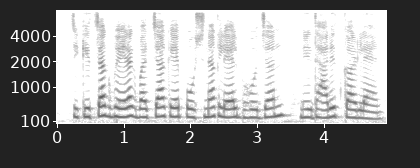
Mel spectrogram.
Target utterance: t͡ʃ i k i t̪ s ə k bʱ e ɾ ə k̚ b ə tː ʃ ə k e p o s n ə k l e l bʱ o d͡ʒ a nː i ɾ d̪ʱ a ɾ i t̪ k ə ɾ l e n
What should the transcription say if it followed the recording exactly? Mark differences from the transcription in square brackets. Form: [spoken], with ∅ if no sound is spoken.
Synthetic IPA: t͡ʃ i k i t̪ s ə k bʱ e ɾ ə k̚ b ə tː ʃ [a] k e p o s n ə k l e l bʱ o d͡ʒ [ə] nː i ɾ d̪ʱ a ɾ i t̪ k ə ɾ l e n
